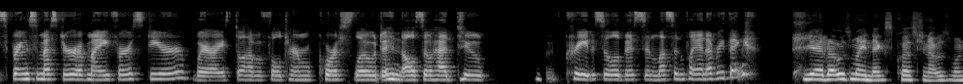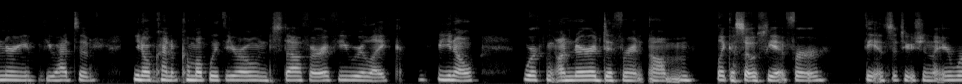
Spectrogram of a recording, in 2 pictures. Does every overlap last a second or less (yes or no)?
yes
